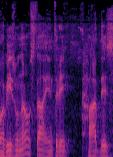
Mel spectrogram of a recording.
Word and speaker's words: Hades: e no Novo, Hades, ou como o H em português não se pronuncia, nós escrevemos com H, mas acabamos assim engolindo e sai Hades. Mas escreve com H, por favor.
